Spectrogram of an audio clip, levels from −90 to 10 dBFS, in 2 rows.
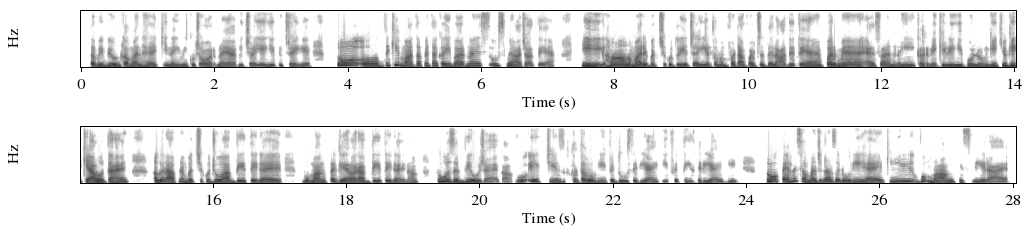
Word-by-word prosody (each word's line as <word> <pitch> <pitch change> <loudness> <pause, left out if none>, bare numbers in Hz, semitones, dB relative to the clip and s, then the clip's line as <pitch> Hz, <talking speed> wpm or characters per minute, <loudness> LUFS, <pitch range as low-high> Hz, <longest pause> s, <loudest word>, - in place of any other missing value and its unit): तभी 215 +1 +2
भी 225 +2 -2
उनका 210 -2 +3
मन 190 0 -1
है 180 -3 -2
कि 190 - -7
नहीं-नहीं 180 0 -3
कुछ 190 -2 -3
और 175 +1 -2
नया 170 -1 -3
भी 180 - -4
चाहिए, 170 -1 -5
ये 180 +1 -1
भी - - -3
चाहिए। 165 -1 -4 0.4
तो - - +7 0.2
अ, 260 -1 +4
देखिए 310 +4 +2
माता-पिता 255 +3 -1
कई 240 -3 +2
बार 220 -1 0
ना 265 +2 0
इस 275 - -4
उसमें 235 +2 -1
आ 185 -5 -1
जाते 160 -2 -6
हैं, - - -11 0.4
कि 225 -2 +4
हाँ, 220 0 +4
हमारे 210 -1 +4
बच्चे 200 0 -6
को 205 -1 -2
तो 200 - -4
ये 205 0 +2
चाहिए 190 -1 0
तो 200 - -3
हम 195 -1 -3
फटाफट 185 -2 -1
से 195 - +2
दिला 180 -3 -1
देते 170 0 -2
हैं, 190 +2 +1
पर 230 0 +6
मैं 225 -1 0
ऐसा 195 -2 -3
नहीं 185 -1 -1
करने 170 -1 -3
की 170 +3 -1
लिए 175 0 +3
ही 185 0 +4
बोलूँगी 165 +7 +1
क्योंकि 270 -1 +5
क्या 245 -3 +5
होता 195 -4 +4
है, 185 +6 +1 0.4
अगर 245 +5 +5
आपने 255 +2 +1
बच्चे 220 +3 -4
को 265 - -3
जो 245 +1 +2
आप 240 - 0
देते 190 +3 +2
गए, 190 -2 0 0.4
वो 210 - +2
माँगता 190 -1 0
गया 185 0 0
और 185 - 0
आप 185 0 +2
देते 180 +3 0
गए 180 -3 -4
ना, 180 +4 -10 0.3
तो 280 - +3
वो 300 +1 +5
ज़िद्दी 240 -4 +1
हो 220 -5 +5
जाएगा। 170 -1 -10
वो 415 +1 +2
एक - - -2
चीज़ 230 -2 -7
ख़त्म 225 -2 -1
होगी, 210 -1 +1
फिर 215 - +2
दूसरी 180 0 -3
आएगी, 155 0 -7
फिर 215 - 0
तीसरी 175 -1 -6
आएगी, 160 +1 -7 0.4
तो 315 +1 +6
पहले 300 +2 +3
समझना 240 -6 0
ज़रूरी 215 +2 0
है 200 +2 0
कि 300 +2 0
वो 315 - 0 0.2
माँग 200 +1 0
किस 195 -1 -6
लिए 160 -1 -2
रहा 130 -2 -5
है। 135 +2 -7
200 Hz, 210 wpm, -23 LUFS, 180-230 Hz, 0.4 s, तो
